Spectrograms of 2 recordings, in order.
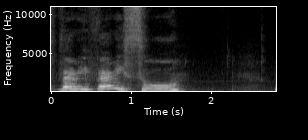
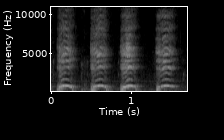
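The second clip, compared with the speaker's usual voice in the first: very high soft squeaks; hamster squeak; 10 dB quieter than usual. A narrator's reading. Hamster at the vet squeaking softly. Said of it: "the hamster said".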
